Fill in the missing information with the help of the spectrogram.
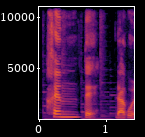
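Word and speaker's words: gente: 자, 사람들이라는 뜻이고 몸 애를 만났으니까 목 긁는 소리를 내주면서 햄때라고 읽습니다.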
